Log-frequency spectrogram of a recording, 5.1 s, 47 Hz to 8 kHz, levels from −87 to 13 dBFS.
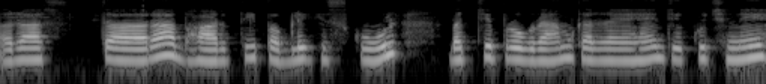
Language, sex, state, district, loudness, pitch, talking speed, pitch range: Hindi, female, Bihar, East Champaran, -28 LUFS, 210 Hz, 150 wpm, 200-230 Hz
